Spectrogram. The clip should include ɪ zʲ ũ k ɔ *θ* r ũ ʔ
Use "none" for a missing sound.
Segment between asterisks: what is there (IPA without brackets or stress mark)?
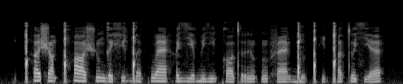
t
